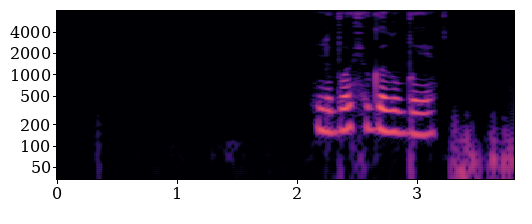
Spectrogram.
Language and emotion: Russian, neutral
